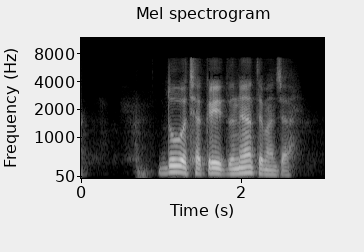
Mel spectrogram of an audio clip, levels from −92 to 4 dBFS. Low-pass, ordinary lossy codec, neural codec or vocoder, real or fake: 7.2 kHz; MP3, 48 kbps; codec, 16 kHz, 0.3 kbps, FocalCodec; fake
